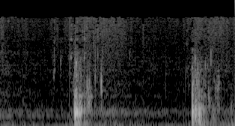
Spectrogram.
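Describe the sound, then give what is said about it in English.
Two heavy, wet gulps of flat water being drunk, spaced under a second apart, each a low, thick swallowing thump over faint background hiss, with no talking. “That's some intense gulping.”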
